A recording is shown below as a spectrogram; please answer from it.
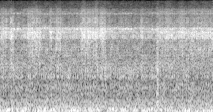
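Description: Steady low background noise with a faint hum and no distinct events: the recording's room tone in a pause between words.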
